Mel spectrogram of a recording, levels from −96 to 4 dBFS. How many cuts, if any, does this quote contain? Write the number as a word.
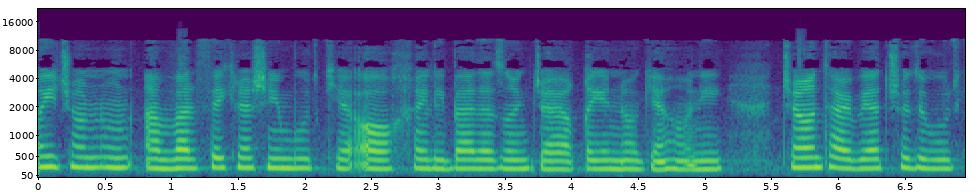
one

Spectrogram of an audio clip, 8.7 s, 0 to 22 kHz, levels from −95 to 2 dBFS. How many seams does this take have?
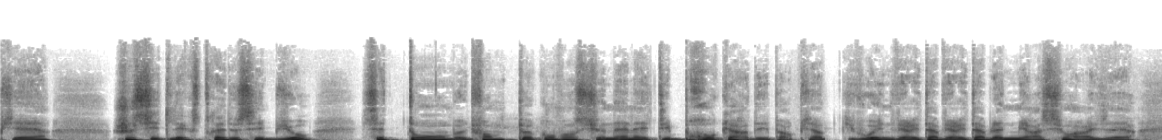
four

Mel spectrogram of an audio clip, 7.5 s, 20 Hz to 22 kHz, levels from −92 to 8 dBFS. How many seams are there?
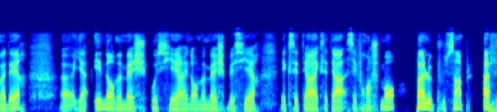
zero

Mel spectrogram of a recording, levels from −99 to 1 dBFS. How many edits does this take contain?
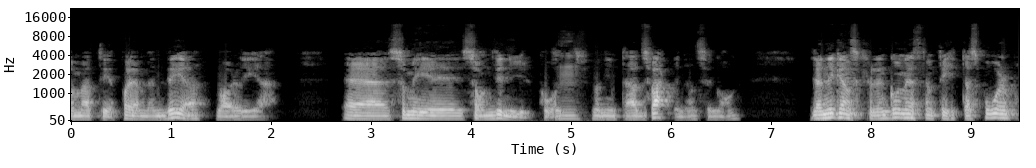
six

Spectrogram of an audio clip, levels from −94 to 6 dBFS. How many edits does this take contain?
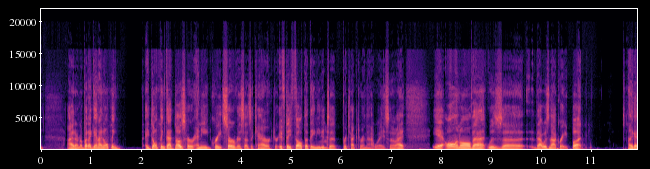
zero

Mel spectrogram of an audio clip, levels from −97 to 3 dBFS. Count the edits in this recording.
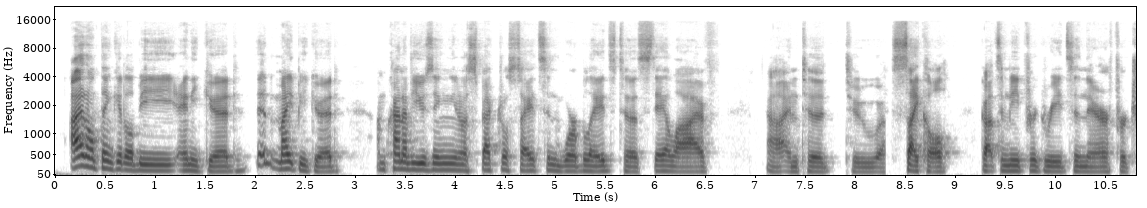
one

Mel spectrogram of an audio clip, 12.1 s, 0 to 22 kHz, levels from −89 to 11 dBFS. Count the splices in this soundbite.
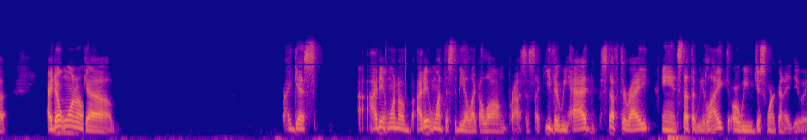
two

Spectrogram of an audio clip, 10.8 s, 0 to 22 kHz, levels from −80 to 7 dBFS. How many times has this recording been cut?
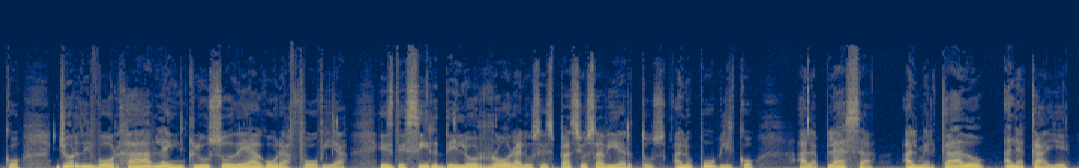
zero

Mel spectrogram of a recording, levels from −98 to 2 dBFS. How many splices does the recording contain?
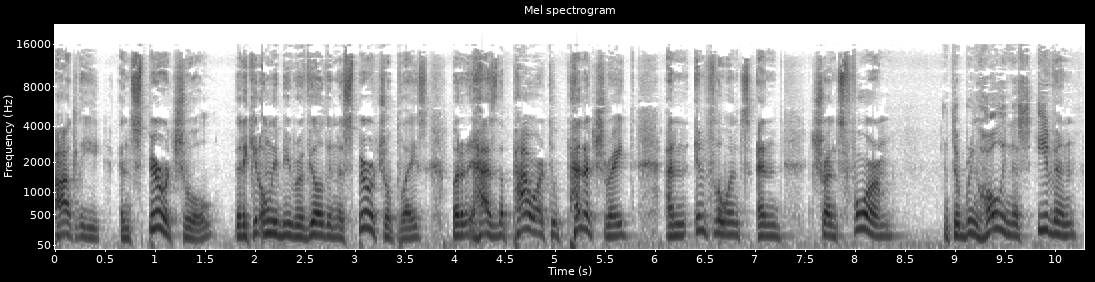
one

